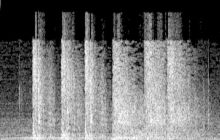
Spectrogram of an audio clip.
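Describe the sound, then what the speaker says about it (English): Rapid bursts of gunfire from a war-themed video game, several sharp cracks in quick succession like automatic fire over a noisy battle background. "Gunfire!"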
